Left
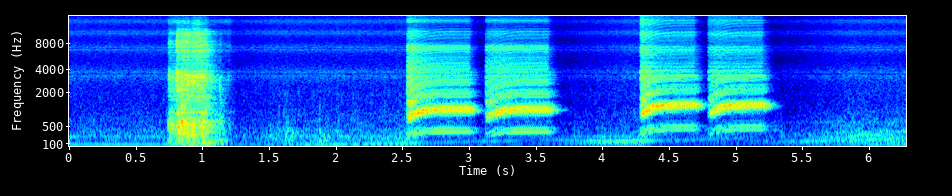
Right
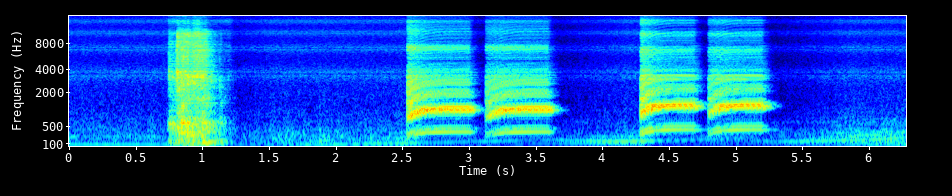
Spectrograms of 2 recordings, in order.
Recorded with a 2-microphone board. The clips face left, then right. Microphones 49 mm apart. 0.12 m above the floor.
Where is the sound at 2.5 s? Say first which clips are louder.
Right 3 dB; 25° right (ahead or behind), 1.3 m.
